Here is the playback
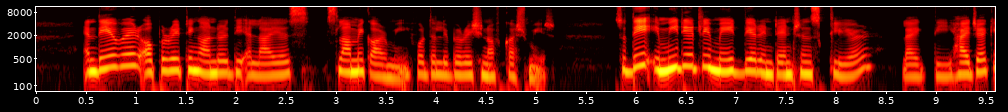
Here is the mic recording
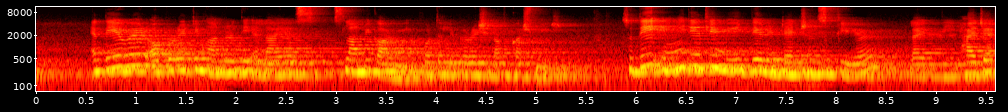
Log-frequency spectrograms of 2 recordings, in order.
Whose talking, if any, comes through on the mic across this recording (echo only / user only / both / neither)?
echo only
